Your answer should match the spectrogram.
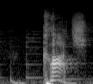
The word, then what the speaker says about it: Koch: Koch would be the accurate way if you wanted to actually say that.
